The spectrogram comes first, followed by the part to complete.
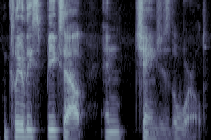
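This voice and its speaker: A man's voice: mid-range voice, slow, darkish tone. A man reading a visual novel aloud as a let's player, in dramatic narration. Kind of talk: dramatic read-aloud narration with casual asides. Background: game music.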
